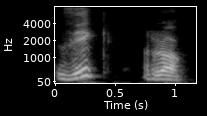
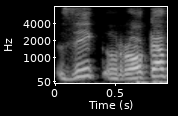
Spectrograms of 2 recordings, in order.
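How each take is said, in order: First: The word ends on a bare consonant. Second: The word ends with a short vowel sound. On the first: The reading stops at this word. "ওয়াকফ হওয়ার কারণে... যার কারণে এর উচ্চারণ হয়েছে জিক রক" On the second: The reading continues without stopping here. "জিক রকা ছিল"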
